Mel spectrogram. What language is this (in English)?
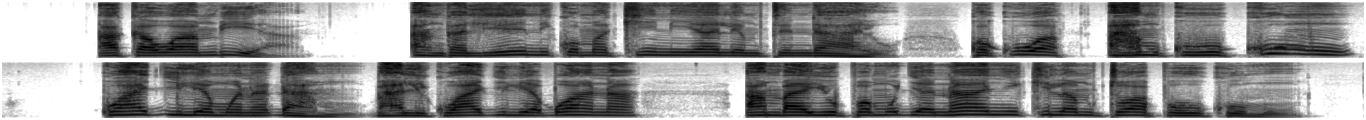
Swahili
